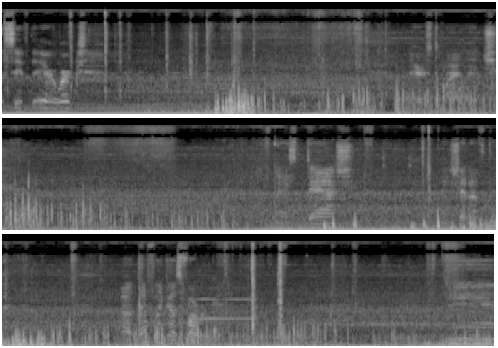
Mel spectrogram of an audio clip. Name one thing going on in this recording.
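A diesel engine idles with a steady low rumble, heard from inside the cab.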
